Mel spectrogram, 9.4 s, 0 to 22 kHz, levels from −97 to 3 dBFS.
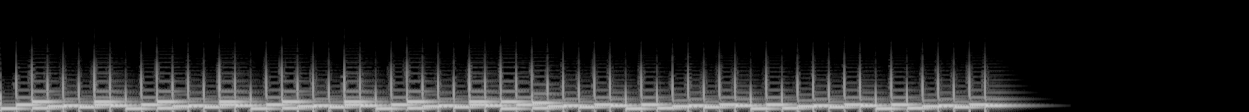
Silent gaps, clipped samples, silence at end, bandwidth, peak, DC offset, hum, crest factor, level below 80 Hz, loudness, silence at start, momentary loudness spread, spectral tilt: none; under 0.1%; 1.7 s; 2.3 kHz; -10 dBFS; 0.1%; none; 12 dB; -46 dBFS; -22 LUFS; 0 s; 2 LU; -15.5 dB/octave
